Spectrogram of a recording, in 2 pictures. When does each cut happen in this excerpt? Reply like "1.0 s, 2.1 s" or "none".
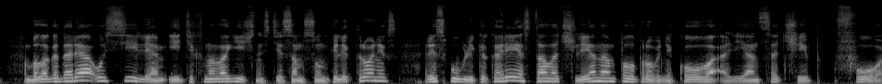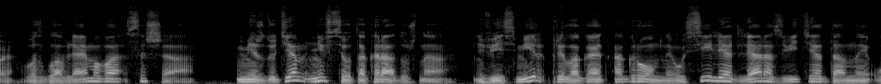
13.5 s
